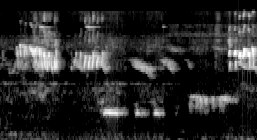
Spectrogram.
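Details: Singing canary, played to train young birds in arranging song: buzzy high trills, then three short clear whistled notes in a row and a longer mid-pitched trill, with a faint background hum.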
